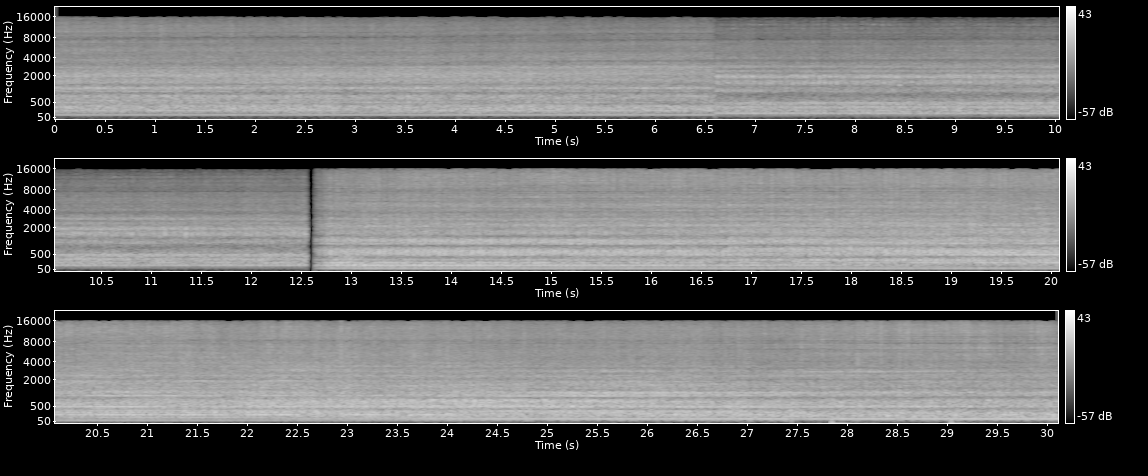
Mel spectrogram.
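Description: Ursus farm tractor diesel engine idling steadily. The sound changes abruptly about six and a half seconds in, drops out for a moment near thirteen seconds, then idles on a little louder.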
